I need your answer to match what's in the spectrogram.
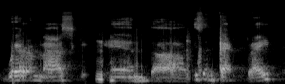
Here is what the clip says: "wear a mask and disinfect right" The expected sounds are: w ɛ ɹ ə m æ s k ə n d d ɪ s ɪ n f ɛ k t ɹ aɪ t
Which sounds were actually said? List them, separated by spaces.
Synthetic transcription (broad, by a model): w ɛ ɹ ə m æ s k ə n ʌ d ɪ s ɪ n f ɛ k t ɹ aɪ t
